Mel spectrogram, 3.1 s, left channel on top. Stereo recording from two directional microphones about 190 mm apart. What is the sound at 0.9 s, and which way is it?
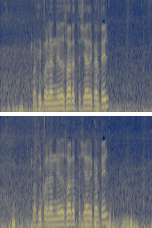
Speech, 45° left (ahead or behind).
